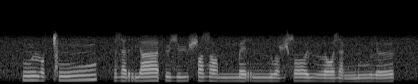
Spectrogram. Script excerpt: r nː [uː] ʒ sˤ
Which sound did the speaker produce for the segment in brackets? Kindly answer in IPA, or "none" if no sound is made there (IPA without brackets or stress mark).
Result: uː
